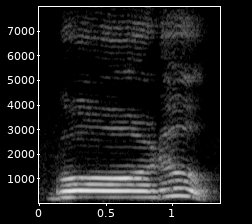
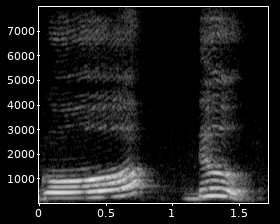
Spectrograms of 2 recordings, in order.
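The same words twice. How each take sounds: First: Said in the usual way. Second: "గోడు" split, long rising గో, then డు; "గోడు" in two separate syllables. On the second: Shown as a demonstration. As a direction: slowly sound out "గోడు" with a gap. Teacher sounds out syllables.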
